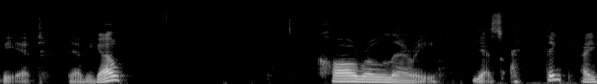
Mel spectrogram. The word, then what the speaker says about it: corollary: a smaller theorem and here's the pronunciation corollary Cory all right cool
